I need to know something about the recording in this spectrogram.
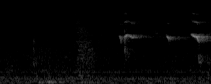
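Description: Faint, high-pitched squeaks of a marker pen on a whiteboard, coming as a few short strokes in the second half.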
